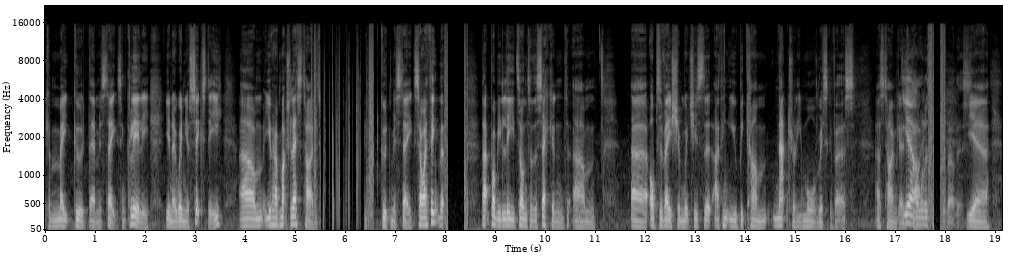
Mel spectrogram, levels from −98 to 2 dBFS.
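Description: Intermittent contact breaks the speech at 5.33 s after "you have much less", for about 0.9 s. Again at 7.99 s after "I think", for 0.33 s. Then at 17.67 s, for 0.14 s. A loose connection opens briefly. Each dropout has crackle at its edges.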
